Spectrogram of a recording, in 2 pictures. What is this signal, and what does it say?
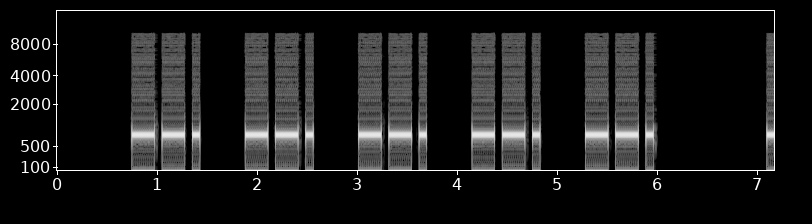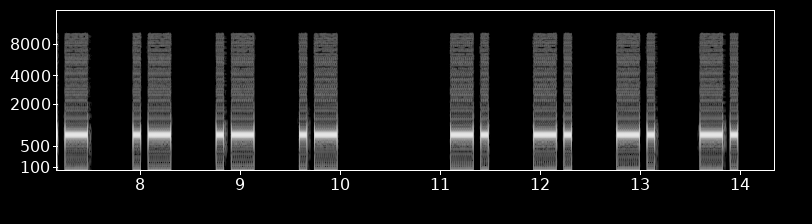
Morse code, heard as a keyed tone, about 16 wpm, spaced as for 11 wpm, 800 Hz. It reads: GGGGG AAAA NNNN
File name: Basic Letter Groups By7Groups / AWUNDG / AWUNDG@10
